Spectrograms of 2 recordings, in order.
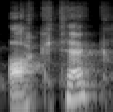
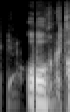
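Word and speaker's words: AUCTeX: So were you saying OCTech, like AUC tech? – Oh, did I not pronounce the C? OCTech. – I thought you said org tech. I wasn't familiar with that. OCTech is the only one I've ever used.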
